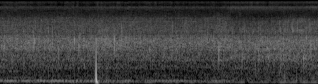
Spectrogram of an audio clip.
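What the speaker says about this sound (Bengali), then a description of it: "এবার আরও কিছুক্ষণ ভালোভাবে নেড়ে চেড়ে আমি ভেজে নেব।" Chopped potatoes and onions frying with salt and turmeric while being stirred, a soft even hiss of oil with one sharp clink of a utensil against the pan, close and quiet, no voices.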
